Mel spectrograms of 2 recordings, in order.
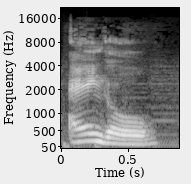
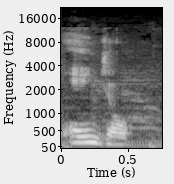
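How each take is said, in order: First: It is said in a Hot Fuzz accent. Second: It is said in his ordinary accent.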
